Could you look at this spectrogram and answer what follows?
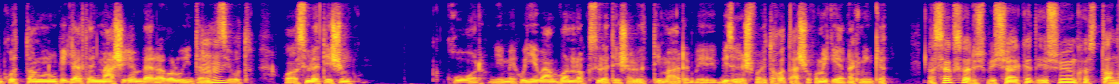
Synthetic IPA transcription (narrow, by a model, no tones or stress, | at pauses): kot̪ːɒnuluŋkɛɟːaːlt̪laɛɟmaːʃikɛmbɛrːɛ̰lvɒloːḭnt̪ɛɾɒk̪sijoːt̪oɒ̰sylɛt̪eːʃyŋk | kːorimḛːkhoɲilvaːɱvɒnːɒksylʔɛt̪eːʃɛ̰lʔøːt̪ːima̰ːrbizo̞ɲʔo̞ʃfɒ̰jt̪ɒɦɒt̪a̰ːʃo̞kɒmikḛːrnɛkmḭŋkɛt̪ | ɒsɛksuaːliʃʋiʃɛlkɛd̪eːʃyŋkʰɒst̪ɒn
